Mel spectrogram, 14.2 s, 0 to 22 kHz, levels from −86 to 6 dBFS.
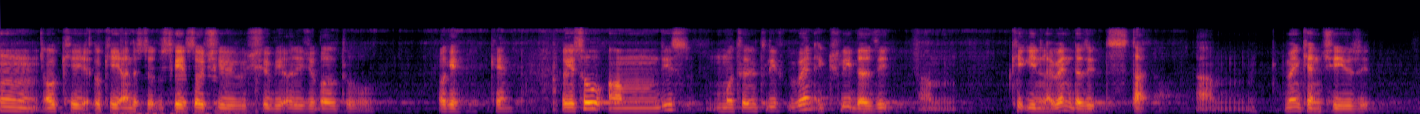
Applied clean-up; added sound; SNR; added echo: neural separator model SepFormer DNS4.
